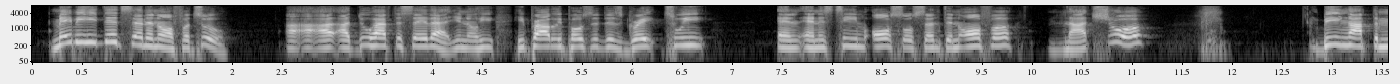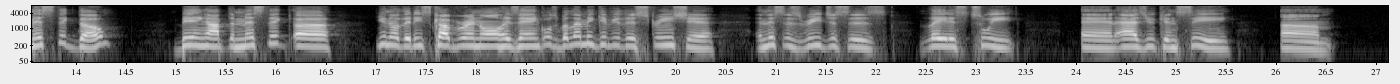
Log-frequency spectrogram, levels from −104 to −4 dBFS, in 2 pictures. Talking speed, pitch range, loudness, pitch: 150 wpm, 170-215 Hz, -28 LUFS, 195 Hz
